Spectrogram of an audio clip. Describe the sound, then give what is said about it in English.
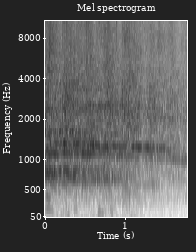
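Applause from a committee-room audience of young immigrants bursts out after a 7–3 vote passes legislation to help them pay for college. The clapping is brief and dense and sounds like a crowd. “I made this recording almost a year ago, and these dreamers were applauding legislation designed to help them pay for college.”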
